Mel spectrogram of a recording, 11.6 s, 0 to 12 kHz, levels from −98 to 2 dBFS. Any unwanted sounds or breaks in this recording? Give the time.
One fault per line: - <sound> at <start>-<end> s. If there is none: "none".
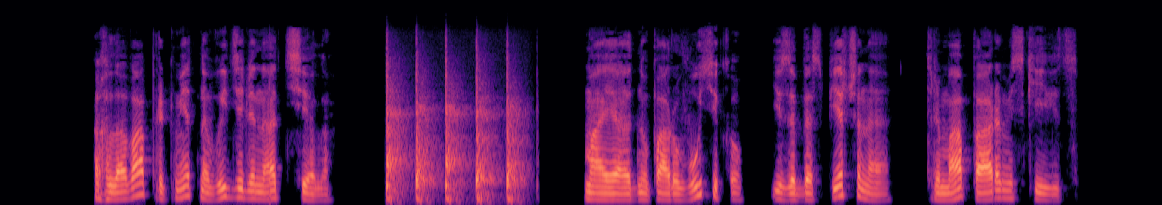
- thud at 3.8-5.4 s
